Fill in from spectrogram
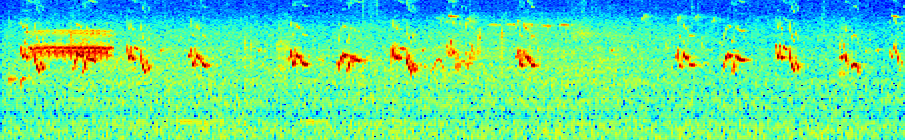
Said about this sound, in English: Mark Seth Lender made this recording at Hammonasset Beach State Park in Madison, Connecticut. There's a robin and a cardinal and then a red-winged blackbird.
